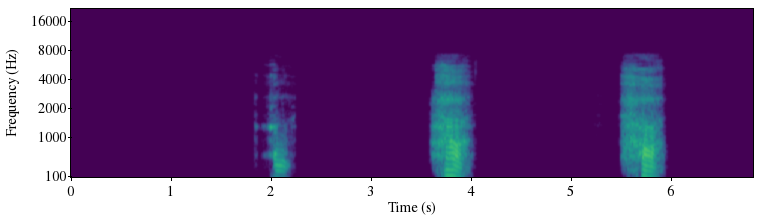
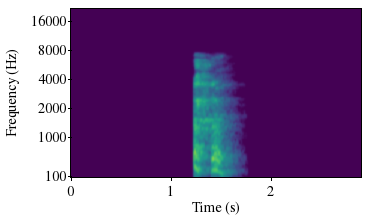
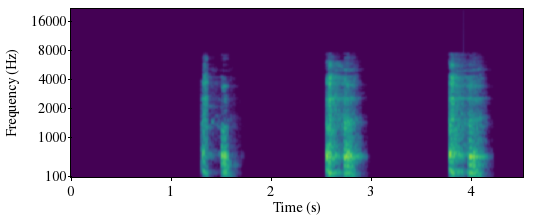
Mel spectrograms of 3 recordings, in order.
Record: {"exhalation_length": "6.8 s", "exhalation_amplitude": 21424, "exhalation_signal_mean_std_ratio": 0.24, "cough_length": "2.9 s", "cough_amplitude": 27475, "cough_signal_mean_std_ratio": 0.24, "three_cough_length": "4.5 s", "three_cough_amplitude": 27683, "three_cough_signal_mean_std_ratio": 0.29, "survey_phase": "beta (2021-08-13 to 2022-03-07)", "age": "65+", "gender": "Male", "wearing_mask": "No", "symptom_none": true, "smoker_status": "Never smoked", "respiratory_condition_asthma": false, "respiratory_condition_other": false, "recruitment_source": "REACT", "submission_delay": "1 day", "covid_test_result": "Negative", "covid_test_method": "RT-qPCR", "influenza_a_test_result": "Unknown/Void", "influenza_b_test_result": "Unknown/Void"}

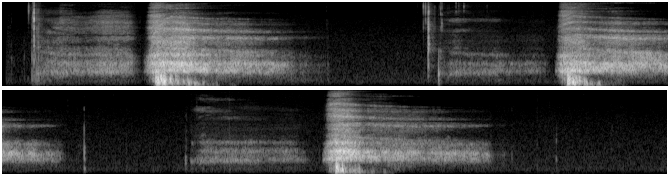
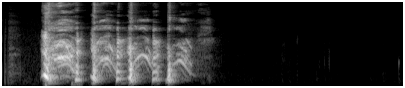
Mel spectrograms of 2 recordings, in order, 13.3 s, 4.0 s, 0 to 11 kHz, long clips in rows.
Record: {"exhalation_length": "13.3 s", "exhalation_amplitude": 22522, "exhalation_signal_mean_std_ratio": 0.36, "cough_length": "4.0 s", "cough_amplitude": 32645, "cough_signal_mean_std_ratio": 0.31, "survey_phase": "beta (2021-08-13 to 2022-03-07)", "age": "45-64", "gender": "Male", "wearing_mask": "No", "symptom_none": true, "smoker_status": "Never smoked", "respiratory_condition_asthma": false, "respiratory_condition_other": false, "recruitment_source": "REACT", "submission_delay": "2 days", "covid_test_result": "Negative", "covid_test_method": "RT-qPCR", "covid_ct_value": 43.0, "covid_ct_gene": "N gene"}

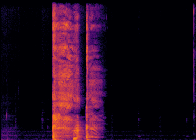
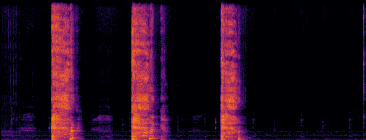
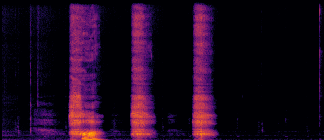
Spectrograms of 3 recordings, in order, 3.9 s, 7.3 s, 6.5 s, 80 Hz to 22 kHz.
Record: {"cough_length": "3.9 s", "cough_amplitude": 32768, "cough_signal_mean_std_ratio": 0.34, "three_cough_length": "7.3 s", "three_cough_amplitude": 32768, "three_cough_signal_mean_std_ratio": 0.34, "exhalation_length": "6.5 s", "exhalation_amplitude": 31541, "exhalation_signal_mean_std_ratio": 0.32, "survey_phase": "beta (2021-08-13 to 2022-03-07)", "age": "65+", "gender": "Female", "wearing_mask": "No", "symptom_none": true, "smoker_status": "Never smoked", "respiratory_condition_asthma": false, "respiratory_condition_other": false, "recruitment_source": "REACT", "submission_delay": "1 day", "covid_test_result": "Negative", "covid_test_method": "RT-qPCR", "influenza_a_test_result": "Negative", "influenza_b_test_result": "Negative"}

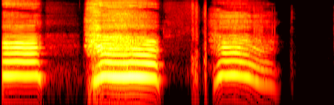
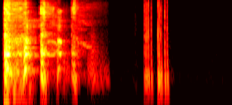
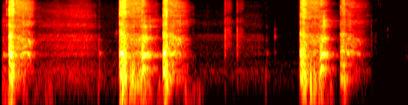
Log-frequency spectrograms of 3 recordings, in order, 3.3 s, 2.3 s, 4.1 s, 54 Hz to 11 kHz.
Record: {"exhalation_length": "3.3 s", "exhalation_amplitude": 32680, "exhalation_signal_mean_std_ratio": 0.54, "cough_length": "2.3 s", "cough_amplitude": 32768, "cough_signal_mean_std_ratio": 0.29, "three_cough_length": "4.1 s", "three_cough_amplitude": 32768, "three_cough_signal_mean_std_ratio": 0.32, "survey_phase": "beta (2021-08-13 to 2022-03-07)", "age": "45-64", "gender": "Female", "wearing_mask": "No", "symptom_none": true, "smoker_status": "Ex-smoker", "respiratory_condition_asthma": false, "respiratory_condition_other": false, "recruitment_source": "REACT", "submission_delay": "1 day", "covid_test_result": "Negative", "covid_test_method": "RT-qPCR", "influenza_a_test_result": "Negative", "influenza_b_test_result": "Negative"}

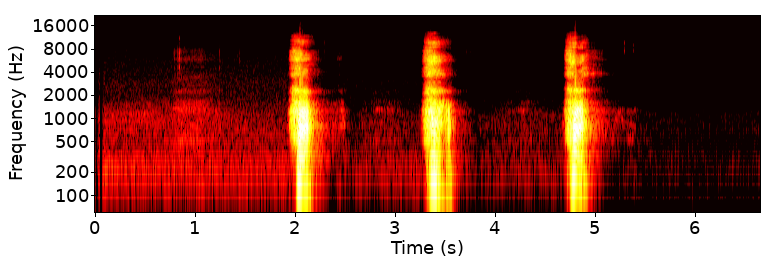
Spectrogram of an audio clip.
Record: {"exhalation_length": "6.7 s", "exhalation_amplitude": 32287, "exhalation_signal_mean_std_ratio": 0.18, "survey_phase": "beta (2021-08-13 to 2022-03-07)", "age": "45-64", "gender": "Male", "wearing_mask": "No", "symptom_cough_any": true, "symptom_new_continuous_cough": true, "symptom_runny_or_blocked_nose": true, "symptom_shortness_of_breath": true, "symptom_sore_throat": true, "symptom_diarrhoea": true, "symptom_fatigue": true, "symptom_fever_high_temperature": true, "symptom_headache": true, "symptom_change_to_sense_of_smell_or_taste": true, "symptom_loss_of_taste": true, "smoker_status": "Current smoker (1 to 10 cigarettes per day)", "respiratory_condition_asthma": false, "respiratory_condition_other": false, "recruitment_source": "Test and Trace", "submission_delay": "2 days", "covid_test_result": "Positive", "covid_test_method": "RT-qPCR", "covid_ct_value": 19.8, "covid_ct_gene": "ORF1ab gene", "covid_ct_mean": 20.5, "covid_viral_load": "190000 copies/ml", "covid_viral_load_category": "Low viral load (10K-1M copies/ml)"}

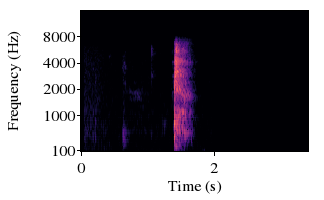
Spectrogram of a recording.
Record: {"cough_length": "3.4 s", "cough_amplitude": 32766, "cough_signal_mean_std_ratio": 0.17, "survey_phase": "beta (2021-08-13 to 2022-03-07)", "age": "18-44", "gender": "Female", "wearing_mask": "No", "symptom_sore_throat": true, "symptom_onset": "4 days", "smoker_status": "Never smoked", "respiratory_condition_asthma": false, "respiratory_condition_other": false, "recruitment_source": "REACT", "submission_delay": "1 day", "covid_test_result": "Negative", "covid_test_method": "RT-qPCR"}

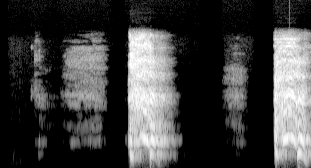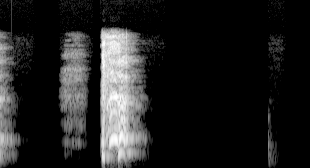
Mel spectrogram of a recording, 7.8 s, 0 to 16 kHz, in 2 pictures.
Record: {"three_cough_length": "7.8 s", "three_cough_amplitude": 32768, "three_cough_signal_mean_std_ratio": 0.33, "survey_phase": "beta (2021-08-13 to 2022-03-07)", "age": "65+", "gender": "Female", "wearing_mask": "No", "symptom_none": true, "smoker_status": "Never smoked", "respiratory_condition_asthma": false, "respiratory_condition_other": false, "recruitment_source": "REACT", "submission_delay": "1 day", "covid_test_result": "Negative", "covid_test_method": "RT-qPCR"}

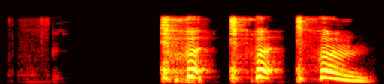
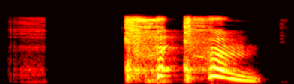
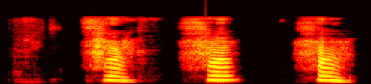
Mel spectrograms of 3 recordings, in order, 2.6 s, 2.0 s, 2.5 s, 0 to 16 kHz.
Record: {"three_cough_length": "2.6 s", "three_cough_amplitude": 32767, "three_cough_signal_mean_std_ratio": 0.45, "cough_length": "2.0 s", "cough_amplitude": 29621, "cough_signal_mean_std_ratio": 0.5, "exhalation_length": "2.5 s", "exhalation_amplitude": 24337, "exhalation_signal_mean_std_ratio": 0.43, "survey_phase": "beta (2021-08-13 to 2022-03-07)", "age": "18-44", "gender": "Female", "wearing_mask": "No", "symptom_none": true, "smoker_status": "Never smoked", "respiratory_condition_asthma": false, "respiratory_condition_other": false, "recruitment_source": "REACT", "submission_delay": "2 days", "covid_test_result": "Negative", "covid_test_method": "RT-qPCR"}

